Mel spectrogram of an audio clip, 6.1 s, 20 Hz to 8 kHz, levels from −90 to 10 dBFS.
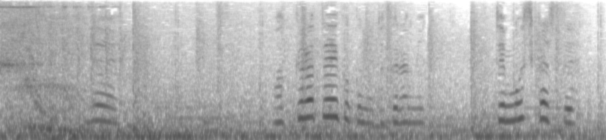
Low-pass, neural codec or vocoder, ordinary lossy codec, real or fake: none; none; none; real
